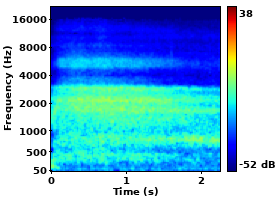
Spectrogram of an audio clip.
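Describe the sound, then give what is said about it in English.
A long, deep exhale during yoga breathing: a steady, breathy hiss of air that holds at an even level for the whole stretch, with no talking. “You take a deep breath, pressing the palms as far away from your body as you can. Breathe all the way out.”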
